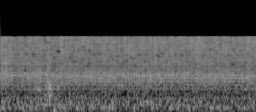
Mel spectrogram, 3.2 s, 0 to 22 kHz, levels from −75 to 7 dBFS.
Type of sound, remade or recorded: remade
